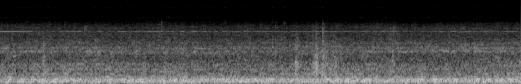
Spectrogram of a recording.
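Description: Fishing boat's engine running steadily: a constant low drone with a faint, steady high whine above it.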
